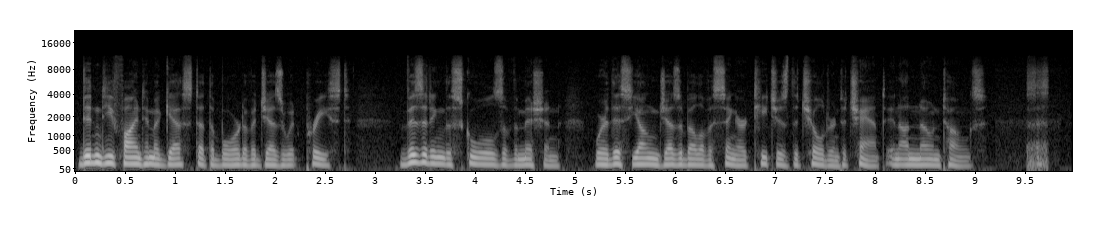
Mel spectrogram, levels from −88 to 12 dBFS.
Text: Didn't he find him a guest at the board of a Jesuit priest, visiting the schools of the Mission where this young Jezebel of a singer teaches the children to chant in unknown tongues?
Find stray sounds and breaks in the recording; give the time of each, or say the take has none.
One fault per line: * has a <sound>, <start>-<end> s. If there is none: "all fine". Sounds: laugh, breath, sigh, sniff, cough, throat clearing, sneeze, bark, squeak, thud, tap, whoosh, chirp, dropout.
* has a laugh, 9.5-9.7 s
